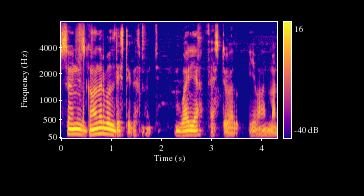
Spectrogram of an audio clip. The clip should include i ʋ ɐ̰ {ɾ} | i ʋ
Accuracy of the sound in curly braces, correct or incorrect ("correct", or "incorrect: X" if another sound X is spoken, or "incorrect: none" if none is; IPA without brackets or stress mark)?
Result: incorrect: l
